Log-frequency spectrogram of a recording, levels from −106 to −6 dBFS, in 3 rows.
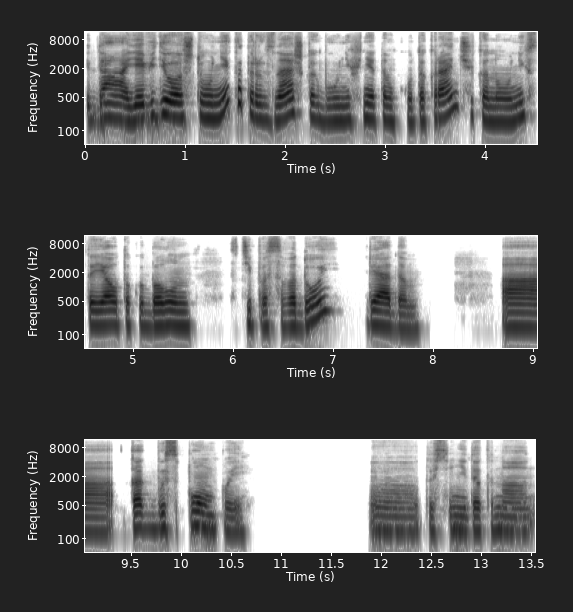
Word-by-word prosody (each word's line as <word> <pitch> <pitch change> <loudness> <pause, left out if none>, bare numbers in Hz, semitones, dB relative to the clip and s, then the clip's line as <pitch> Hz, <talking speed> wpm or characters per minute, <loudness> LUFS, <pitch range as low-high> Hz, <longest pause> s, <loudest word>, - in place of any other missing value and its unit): Да, 185 +2 +1
я 170 +2 +5
видела, 200 0 +5
что 195 0 -1
у 185 - +4
некоторых, 205 - +1
знаешь, 185 +8 +3
как 185 -2 -3
бы 160 0 -5
у 165 - -1
них 165 +1 -5
нет 175 -2 +1
там 165 -2 -2
какого-то 155 +1 -5
кранчика, 200 - 0
но 155 0 0
у - - +1
них 190 +6 -2
стоял 160 0 +3
такой 155 -1 -7
баллон 155 0 +2 0.5
типа 155 -3 -5
с 150 -1 -9
водой 195 - 0 0.3
рядом, 145 -5 +2 0.8
а, 145 -1 +2
как 165 -1 +1
бы 160 +2 -3
с 155 -1 -4
помпой. 155 -7 -2 1.2
А, 145 -1 -8
то - - -12
есть 140 +1 -10
они 150 -1 -4
так 145 +2 -4
на 145 -1 -6
160 Hz, 160 wpm, -23 LUFS, 150-185 Hz, 1.2 s, я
